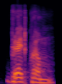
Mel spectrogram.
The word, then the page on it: breadcrumb: Indian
